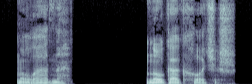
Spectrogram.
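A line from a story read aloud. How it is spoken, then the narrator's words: Muttered. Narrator (Russian): Терехов пробормотал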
